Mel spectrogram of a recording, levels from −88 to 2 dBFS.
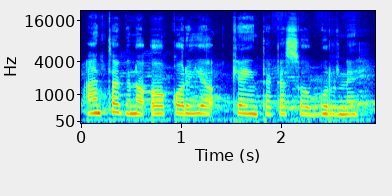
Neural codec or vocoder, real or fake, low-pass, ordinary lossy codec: vocoder, 44.1 kHz, 128 mel bands every 256 samples, BigVGAN v2; fake; none; none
